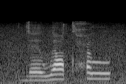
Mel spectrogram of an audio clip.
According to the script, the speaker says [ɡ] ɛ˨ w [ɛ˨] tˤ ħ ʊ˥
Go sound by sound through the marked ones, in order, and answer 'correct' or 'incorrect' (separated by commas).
correct, incorrect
